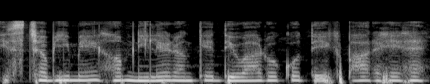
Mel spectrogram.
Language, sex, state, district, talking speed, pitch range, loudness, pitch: Hindi, male, Assam, Kamrup Metropolitan, 180 wpm, 175-190 Hz, -17 LUFS, 180 Hz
